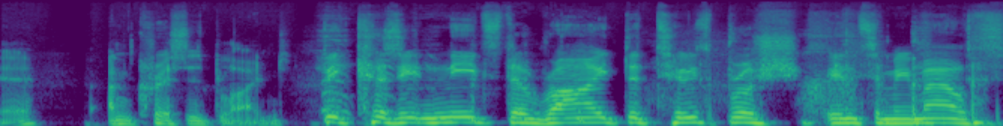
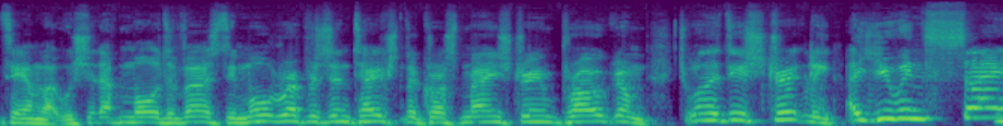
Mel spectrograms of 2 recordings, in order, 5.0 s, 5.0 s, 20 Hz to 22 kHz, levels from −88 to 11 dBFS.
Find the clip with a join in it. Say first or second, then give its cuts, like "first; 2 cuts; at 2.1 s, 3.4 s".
first; 1 cut; at 1.5 s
